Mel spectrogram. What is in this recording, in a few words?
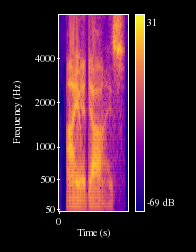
"iodize", American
